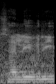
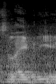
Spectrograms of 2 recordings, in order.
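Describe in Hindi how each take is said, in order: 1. दूसरे अक्षर में छोटी 'li' ध्वनि है। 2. दूसरे अक्षर में लंबी 'lie' ध्वनि है। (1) "सैलिवरी और सलाइवरी एक ही बात है" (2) "एक्चुअल में तो सलाइवरी हो गया"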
